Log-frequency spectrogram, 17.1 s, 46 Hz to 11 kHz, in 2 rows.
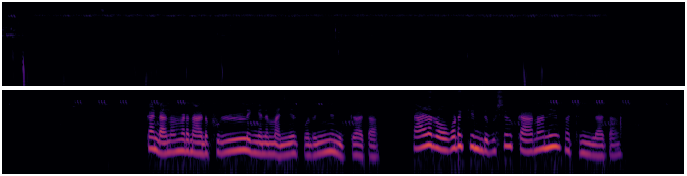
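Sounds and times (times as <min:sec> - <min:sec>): insects trilling: 0:00.0 - 0:17.0.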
